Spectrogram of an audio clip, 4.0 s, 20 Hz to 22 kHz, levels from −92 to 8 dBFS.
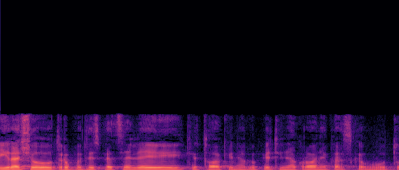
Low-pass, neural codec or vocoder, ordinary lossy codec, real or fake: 7.2 kHz; codec, 44.1 kHz, 7.8 kbps, Pupu-Codec; MP3, 48 kbps; fake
